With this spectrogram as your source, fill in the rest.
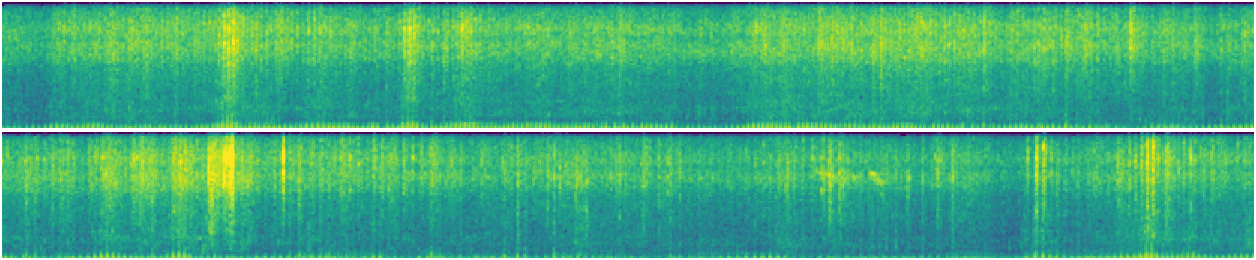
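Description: A motorbike engine rumbles and revs as it rides along a rough trail.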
